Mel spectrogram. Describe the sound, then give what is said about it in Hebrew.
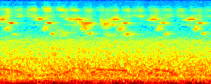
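Many birds chirp high in tall trees, a faint, steady tangle of overlapping tweets above a constant low background rush. “את הצלילים של העשרות ציפורים שחיות פה בעצים הגבוהים למעלה.”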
